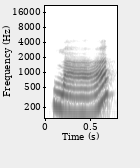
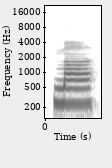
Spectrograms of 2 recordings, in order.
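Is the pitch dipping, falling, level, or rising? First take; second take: dipping; level. First: The pitch dips low, then rises again. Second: The pitch stays high and level. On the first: It means horse. "first goes down and then goes up" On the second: It means mother. "The first tone is ma, straight out"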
